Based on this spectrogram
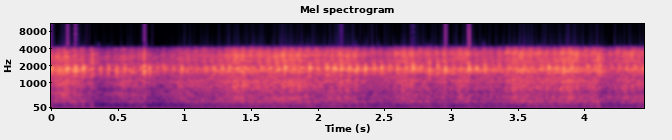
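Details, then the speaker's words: Bowman E158 steam engine, circa 1927–35, running a few minutes after clearing water and priming, driving a 1952 grinder via line shaft: quick, even chuffing with light shaft clatter, no knocks; making light work of it, normal running. "as you can see uh the little 158 is making light work of it it's literally just been running a few minutes I've given it a chance to get rid of the water and priming that it normally does"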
